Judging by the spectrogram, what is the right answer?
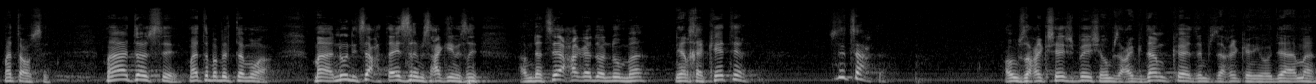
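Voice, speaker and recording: A male rabbi giving a sermon to a live class, telling stories dramatically and firing off rhetorical questions. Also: fairly high pitch.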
